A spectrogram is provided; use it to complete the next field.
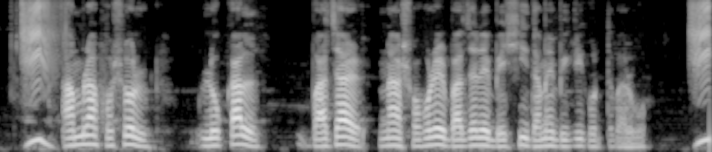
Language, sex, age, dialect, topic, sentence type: Bengali, male, 18-24, Rajbangshi, agriculture, question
